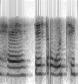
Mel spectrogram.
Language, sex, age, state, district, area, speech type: Bengali, female, 18-30, West Bengal, Birbhum, urban, conversation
